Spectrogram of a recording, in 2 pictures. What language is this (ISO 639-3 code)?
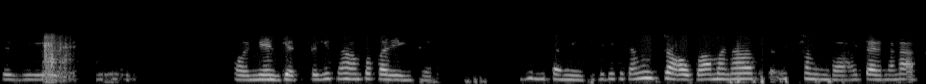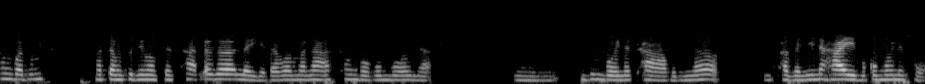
mni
